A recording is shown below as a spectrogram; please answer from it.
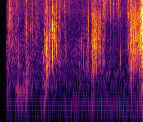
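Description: A voice says a word, then soft footsteps and rustling in grass, with a few scattered scuffs.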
